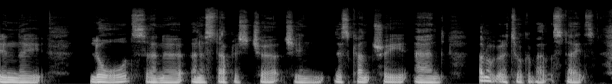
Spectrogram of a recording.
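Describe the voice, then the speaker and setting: The sound is dry and close with no echo, on a very clean recording with a silent background. A man with an English accent speaks somewhat breathily at a moderate pace and a fairly low pitch. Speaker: podcast host. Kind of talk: conversational interview.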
